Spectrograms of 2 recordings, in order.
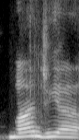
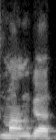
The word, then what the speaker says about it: manga: cowboy bebop supreme uh it is not mangia okay no because i thought you meant manga i did mean manga they're just saying mangia because i said it wrong it is manga man okay because mangia is like italian okay so yes that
